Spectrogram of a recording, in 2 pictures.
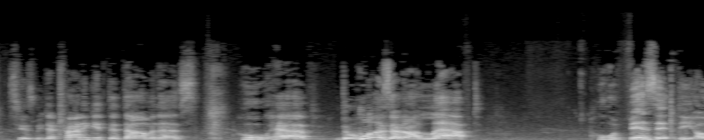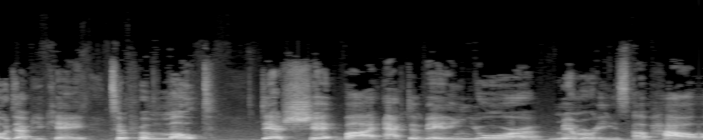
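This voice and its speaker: A woman's voice: fairly low pitch, recorded from a distance. A woman vlogger ranting to the camera, blunt and sarcastic, swearing freely. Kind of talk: angry profane rant to camera.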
